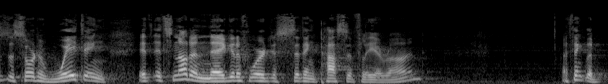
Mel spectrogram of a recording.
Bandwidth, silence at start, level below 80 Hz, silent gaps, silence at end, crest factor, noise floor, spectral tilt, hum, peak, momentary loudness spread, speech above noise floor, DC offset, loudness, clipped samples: 11.5 kHz; 0 s; -62 dBFS; none; 0.05 s; 22 dB; -58 dBFS; -5 dB/octave; none; -4 dBFS; 13 LU; 34 dB; under 0.1%; -24 LUFS; under 0.1%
